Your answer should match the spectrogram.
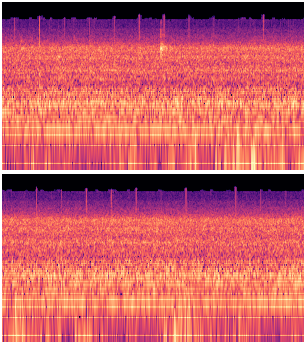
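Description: A steady machine hum: an even low drone with a noise hiss over it, unchanging throughout.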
